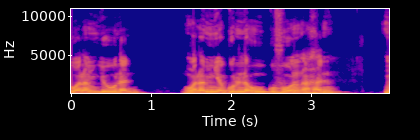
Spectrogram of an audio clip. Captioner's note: arabic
